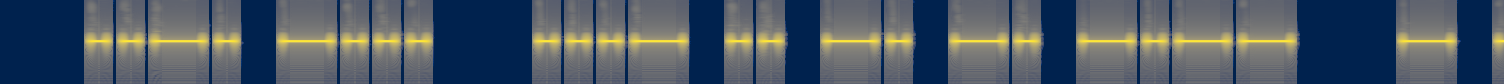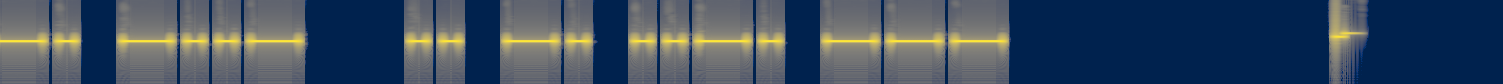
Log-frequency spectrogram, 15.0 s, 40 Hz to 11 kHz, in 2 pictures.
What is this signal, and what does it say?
Morse code, heard as a keyed tone, about 15 wpm, 700 Hz. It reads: FB VINNY TNX INFO
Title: Practice QSO - Exchange 3 - More Info - 15wpm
